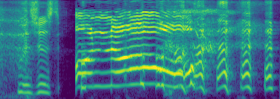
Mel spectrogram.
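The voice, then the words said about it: Yelled in a really sad voice. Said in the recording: “that's what I yelled ... In a really sad voice.”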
